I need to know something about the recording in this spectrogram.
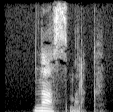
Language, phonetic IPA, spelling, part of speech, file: Russian, [ˈnasmərk], насморк, noun, Ru-насморк.ogg
- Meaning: 1. runny nose, rhinorrhea 2. common cold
